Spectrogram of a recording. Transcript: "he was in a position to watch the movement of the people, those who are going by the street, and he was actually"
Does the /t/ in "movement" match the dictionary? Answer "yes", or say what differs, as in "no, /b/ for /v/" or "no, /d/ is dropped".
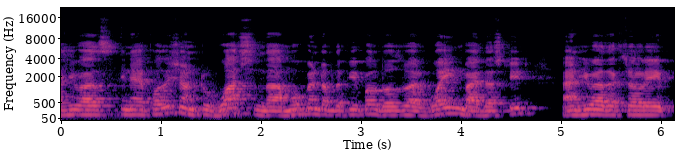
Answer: yes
